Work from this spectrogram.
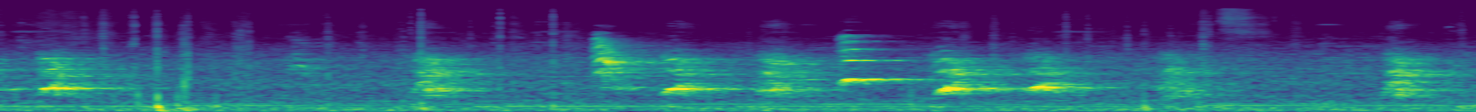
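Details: Pet shop dogs giving sharp high yips and barks, some doubled, in an uneven run of roughly two per second, with clicks and a constant low electrical hum behind.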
